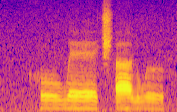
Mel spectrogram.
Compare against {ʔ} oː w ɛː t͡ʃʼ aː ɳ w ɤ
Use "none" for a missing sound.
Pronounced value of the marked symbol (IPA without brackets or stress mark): h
